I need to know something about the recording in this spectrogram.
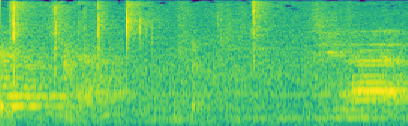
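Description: A lift button clicks as it is pressed.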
